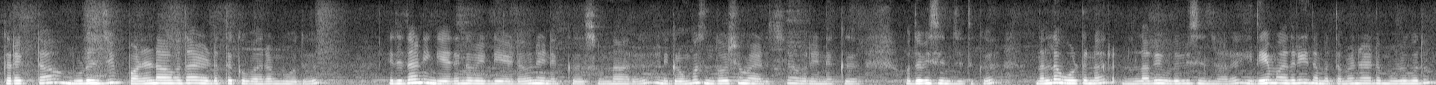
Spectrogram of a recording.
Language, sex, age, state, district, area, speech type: Tamil, female, 18-30, Tamil Nadu, Chennai, urban, spontaneous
